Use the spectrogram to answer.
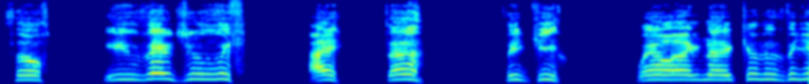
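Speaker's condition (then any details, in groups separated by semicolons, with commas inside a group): Cerebral palsy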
